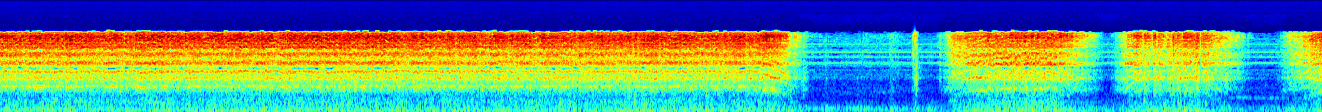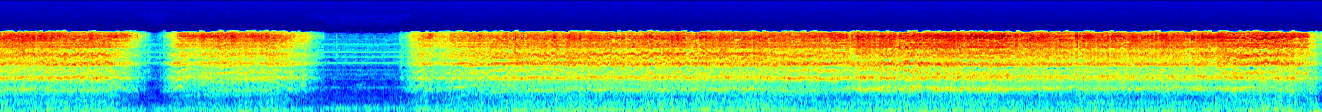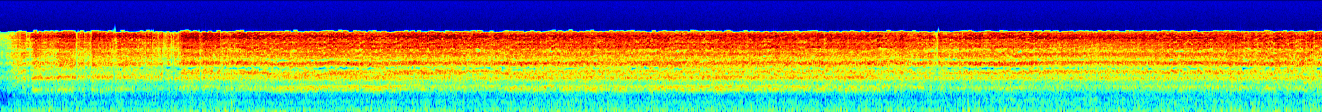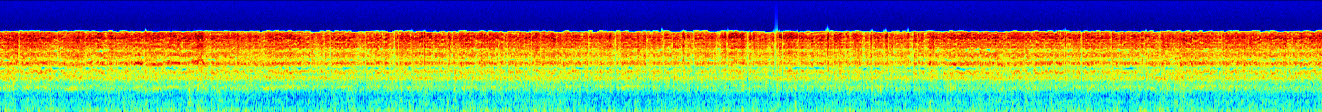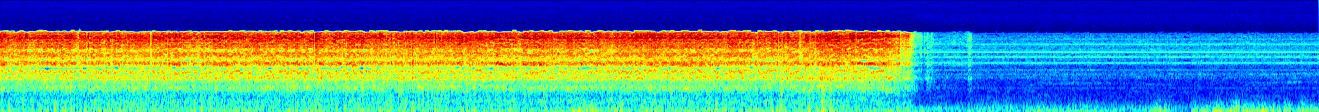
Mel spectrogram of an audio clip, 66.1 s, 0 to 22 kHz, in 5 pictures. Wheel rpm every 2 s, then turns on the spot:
230, 230, 230, 200, 40, 100, 100, 90, 30, 150, 160, 200, 190, 150, 220, 220, 210, 210, 220, 230, 230, 230, 230, 230, 230, 220, 220, 220, 230, 220, 210, 30, 0.
62-64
